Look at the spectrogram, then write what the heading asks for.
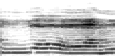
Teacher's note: الف سے پہلے زبر الف مدہ، مگر الف کے اوپر ہے مد، تو ہم نے اس کو 2 نہیں بلکہ 3، 4 یا 5 سیکنڈ تک کھینچنا ہوگا. لام اف اللہ سے پہلے حرف پر زبر، تو اس لام اف اللہ کو بھی پر یعنی موٹا پڑھیں گے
